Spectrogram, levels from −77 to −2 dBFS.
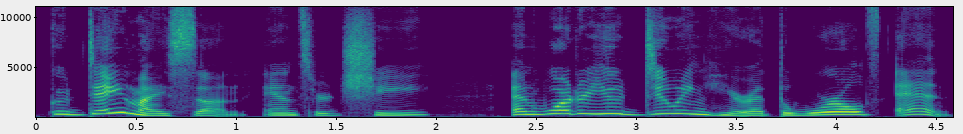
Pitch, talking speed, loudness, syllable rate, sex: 260 Hz, 210 wpm, -17 LUFS, 5.1 syllables/s, female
